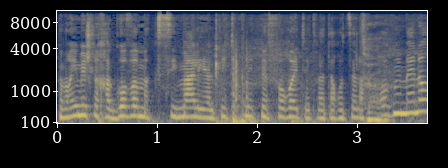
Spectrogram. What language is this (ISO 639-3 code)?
heb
